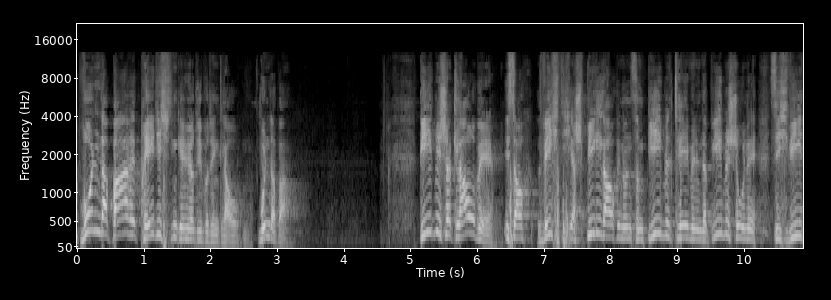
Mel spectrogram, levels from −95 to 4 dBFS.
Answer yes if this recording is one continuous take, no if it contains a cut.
no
